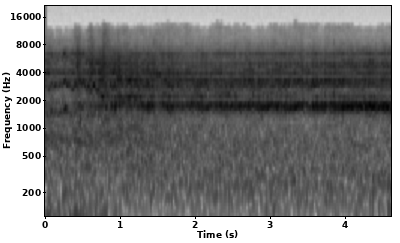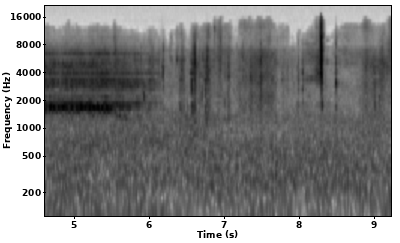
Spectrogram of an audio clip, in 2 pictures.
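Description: Shimano Sedona spinning reel being cranked, a steady whir that stops about five and a half seconds in, followed by a few sharp clicks as the reel is handled. Wind rumbles on the microphone.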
